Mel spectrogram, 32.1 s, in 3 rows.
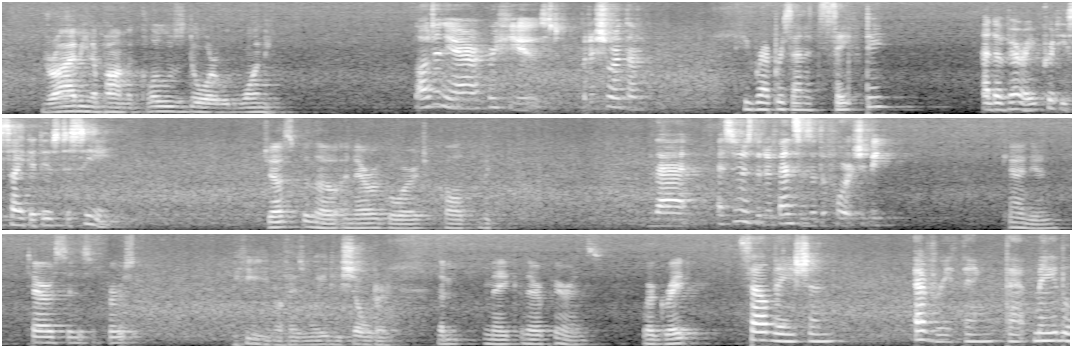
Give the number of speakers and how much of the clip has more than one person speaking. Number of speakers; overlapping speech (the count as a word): five, no overlap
